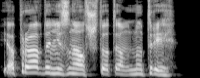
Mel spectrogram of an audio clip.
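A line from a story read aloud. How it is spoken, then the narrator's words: Sobbing addition. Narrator (Russian): Всхлипнув, он добавил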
